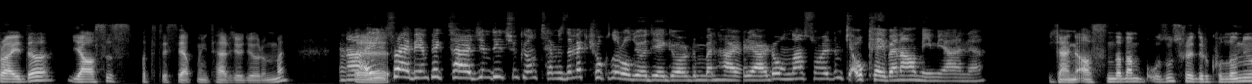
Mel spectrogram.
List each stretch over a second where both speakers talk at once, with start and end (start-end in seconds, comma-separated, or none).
none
